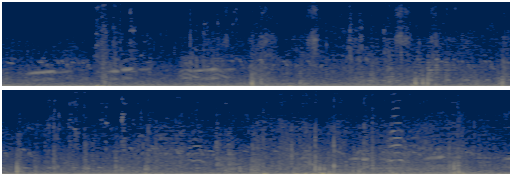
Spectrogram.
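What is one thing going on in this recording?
A horse's hooves thud slowly on dirt.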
